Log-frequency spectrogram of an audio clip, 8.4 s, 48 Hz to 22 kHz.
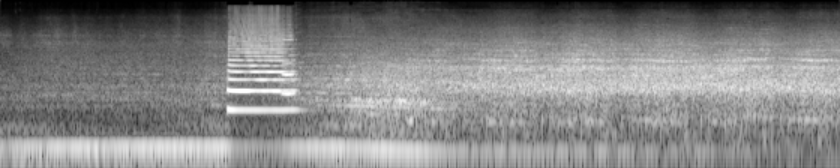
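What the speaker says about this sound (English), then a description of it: "Approaching the camera on Sunday the 21st of September is 72190, hauling the 1320 Belfort to Paris." An SNCF CC 72100 diesel locomotive hauls a Belfort to Paris passenger train past, giving a loud two-tone horn blast under a deep engine drone, then the rising rumble and rattle of the passing coaches.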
